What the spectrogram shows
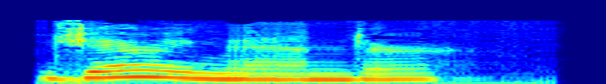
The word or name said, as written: jerrymander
